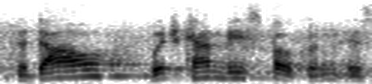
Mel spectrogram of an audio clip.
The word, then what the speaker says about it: Tao: is Paul the Dao Tao pronounced Dao in the Mandarin dialect Tau in The Chiang Hai dialect toe in the Cantonese dialect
